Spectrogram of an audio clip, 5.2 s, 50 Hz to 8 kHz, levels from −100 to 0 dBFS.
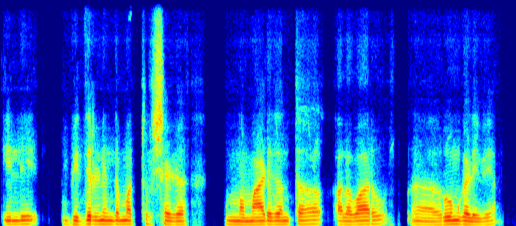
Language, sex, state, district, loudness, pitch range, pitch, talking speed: Kannada, male, Karnataka, Koppal, -20 LUFS, 120-130 Hz, 125 Hz, 105 wpm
